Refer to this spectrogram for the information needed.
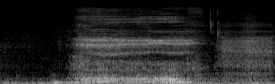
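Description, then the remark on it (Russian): A single long, heavy breath from an old man with a raspy, snoring-like rattle, fairly loud, lasting over a second before fading into quiet. No one speaks. “Старик уже из ума выжил. И дышит вон как.”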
